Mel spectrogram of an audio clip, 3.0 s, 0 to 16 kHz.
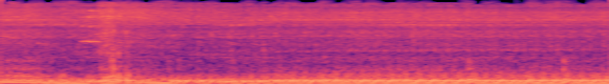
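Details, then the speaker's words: Newly finished Yamaha XJ650 build on first test ride, engine not yet run in: runs lumpy and uneven down low with a slight stumble, owner suspects running rich and idle set too high; needs tuning. "i'm not sure if you can hear it but down low it's got a bit of a misfire not a misfire it's just not running properly i think it's running rich and the idle's too high"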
